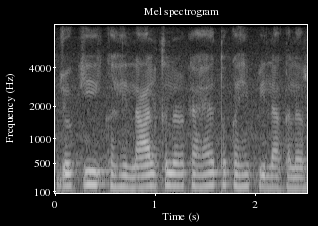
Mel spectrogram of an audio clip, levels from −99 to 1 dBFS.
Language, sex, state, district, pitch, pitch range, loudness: Hindi, female, Bihar, Darbhanga, 165 Hz, 155-170 Hz, -31 LUFS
